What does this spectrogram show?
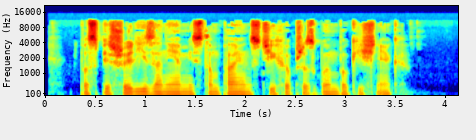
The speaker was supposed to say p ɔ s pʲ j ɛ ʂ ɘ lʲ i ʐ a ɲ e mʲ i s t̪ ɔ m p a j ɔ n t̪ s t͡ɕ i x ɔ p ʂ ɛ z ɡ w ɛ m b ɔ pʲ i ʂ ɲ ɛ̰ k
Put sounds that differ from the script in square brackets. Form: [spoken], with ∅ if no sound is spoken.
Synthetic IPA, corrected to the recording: p ɔ s pʲ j ɛ ʂ ɘ lʲ i [z] a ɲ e mʲ i s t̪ ɔ m p a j ɔ n t̪ s t͡ɕ i x ɔ p ʂ ɛ z ɡ w ɛ m b ɔ [kʲ] i [ɕ] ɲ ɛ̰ k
